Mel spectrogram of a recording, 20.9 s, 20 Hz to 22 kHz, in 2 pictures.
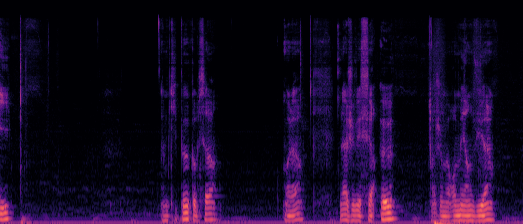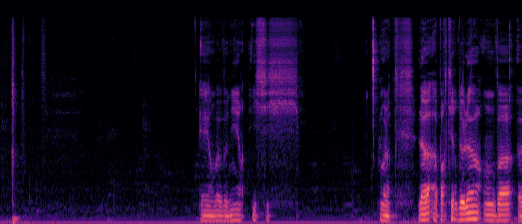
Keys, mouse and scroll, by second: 6.0-9.1 middle drag, 9.1 KP_1, 10.7 e, 12.7-19.9 drag, 19.9-20.9 middle drag.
